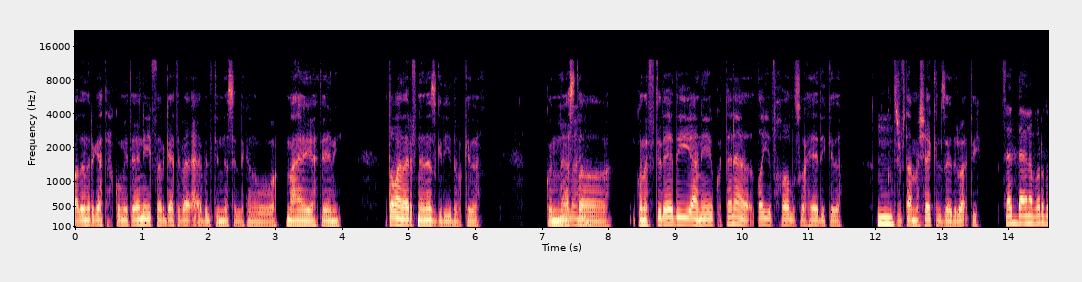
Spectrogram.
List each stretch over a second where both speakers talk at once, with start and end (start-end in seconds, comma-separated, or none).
none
